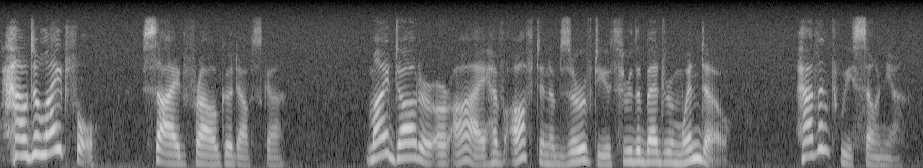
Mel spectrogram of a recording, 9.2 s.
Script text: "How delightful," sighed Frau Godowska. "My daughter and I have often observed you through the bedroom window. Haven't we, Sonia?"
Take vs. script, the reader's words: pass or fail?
fail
